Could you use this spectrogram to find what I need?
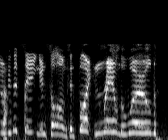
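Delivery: put-on Australian accent. Riffing in a group conversation, the speaker does an Australian accent impression. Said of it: "your Australian accent's better than mine".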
